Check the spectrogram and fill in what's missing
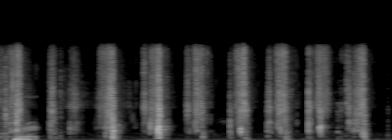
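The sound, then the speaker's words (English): Playing cards being shuffled for a card reading flutter, fall out of the deck and slap down in a quick, irregular series of crisp, papery bursts, about eight or nine soft riffling hits over a few seconds, with no voices. “Cars just falling all over the place.”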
